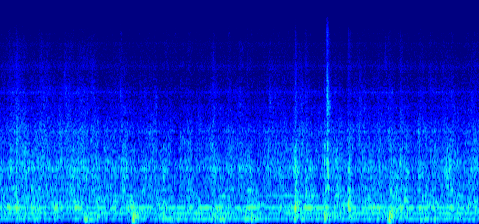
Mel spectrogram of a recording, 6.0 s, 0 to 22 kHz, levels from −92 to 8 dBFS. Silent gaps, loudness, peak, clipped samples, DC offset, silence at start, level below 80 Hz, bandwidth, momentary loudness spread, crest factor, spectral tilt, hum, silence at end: none; -49 LUFS; -28 dBFS; under 0.1%; under 0.1%; 0 s; -66 dBFS; 16 kHz; 4 LU; 22 dB; -6 dB/octave; none; 0 s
